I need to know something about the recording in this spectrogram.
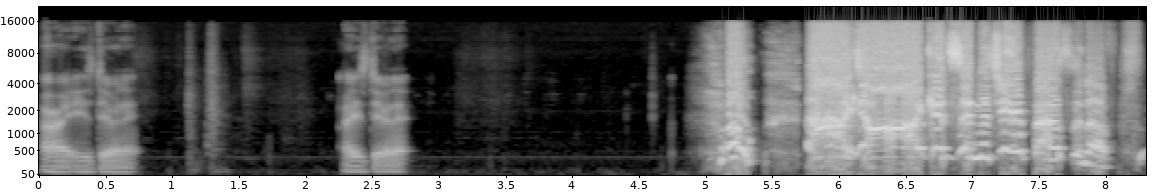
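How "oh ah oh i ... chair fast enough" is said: very high, loud yell of defeat; frustrated shout. Real, not acted. Out of musical chairs, shouting at losing the seat.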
